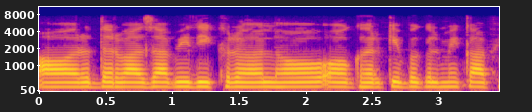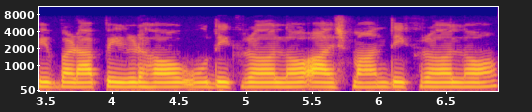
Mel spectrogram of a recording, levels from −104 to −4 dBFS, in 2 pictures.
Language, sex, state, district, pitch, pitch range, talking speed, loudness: Bhojpuri, female, Uttar Pradesh, Ghazipur, 175 Hz, 175-180 Hz, 200 wpm, -14 LUFS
